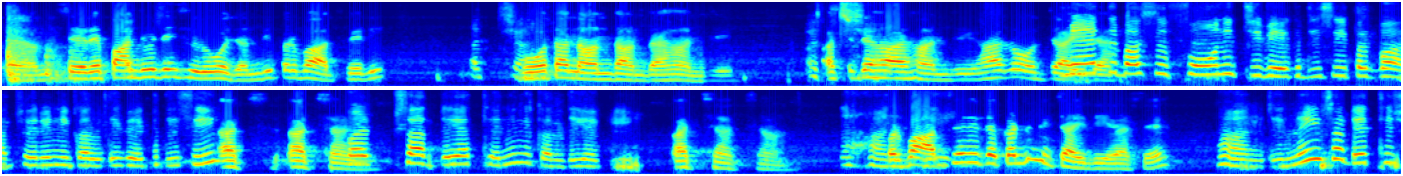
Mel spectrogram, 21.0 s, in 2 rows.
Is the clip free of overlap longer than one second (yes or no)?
yes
